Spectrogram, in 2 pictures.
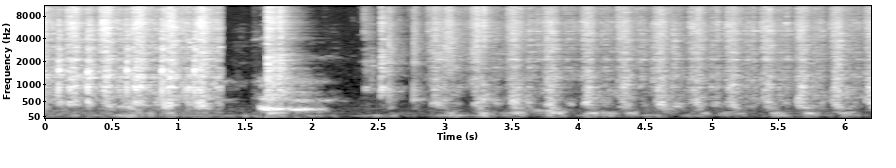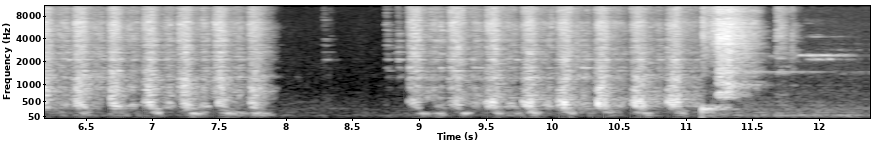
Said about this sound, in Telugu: మిర్చి, అల్లం, బీరకాయలను వీటిని తురిమేసి కొద్దిగా పిండిలో వేసేసుకుంటున్నానండి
